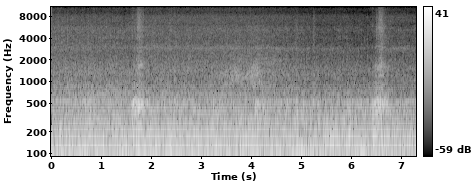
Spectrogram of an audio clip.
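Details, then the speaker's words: 2019 Vortech V3 supercharged Mustang (about 10 psi) with stock cat-back and resonator delete, at about 90 mph; deep, steady exhaust drone with no rattle, exhaust sounds clean and healthy. "it might sound raspy on video but when it comes to real life it actually sounds pretty damn good it's stock cat-back with a suitcase delete"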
